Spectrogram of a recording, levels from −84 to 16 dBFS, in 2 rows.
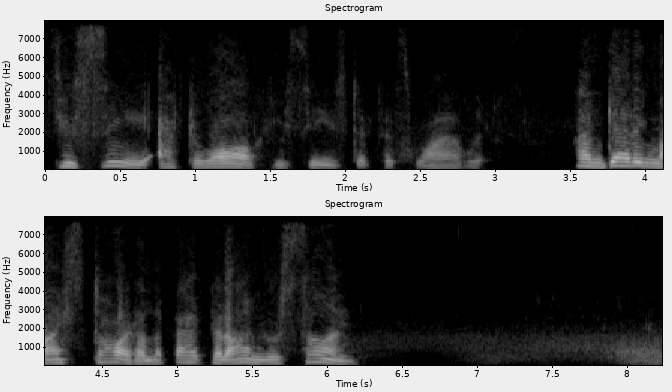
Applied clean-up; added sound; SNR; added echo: neural mask model Resemble Enhance denoiser.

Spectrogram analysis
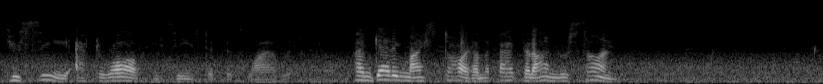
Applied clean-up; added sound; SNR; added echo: none; Stream; 13 dB; none.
